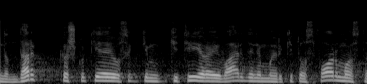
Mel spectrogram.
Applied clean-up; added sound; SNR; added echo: none; none; none; none.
